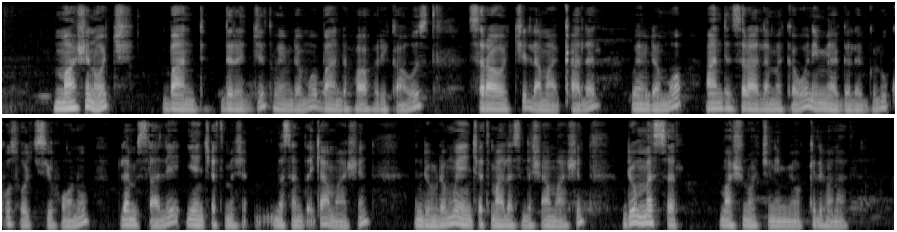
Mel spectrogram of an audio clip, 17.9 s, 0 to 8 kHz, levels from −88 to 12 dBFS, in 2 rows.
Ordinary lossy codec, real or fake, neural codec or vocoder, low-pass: MP3, 48 kbps; real; none; 7.2 kHz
